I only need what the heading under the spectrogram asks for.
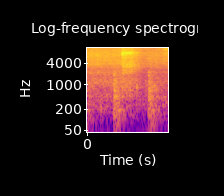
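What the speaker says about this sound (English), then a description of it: "Wipe and purge the steam arm." Steam wand of an espresso machine purged in short hissing bursts, a steady airy hiss with two brief louder surges, close and alone with no talk.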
